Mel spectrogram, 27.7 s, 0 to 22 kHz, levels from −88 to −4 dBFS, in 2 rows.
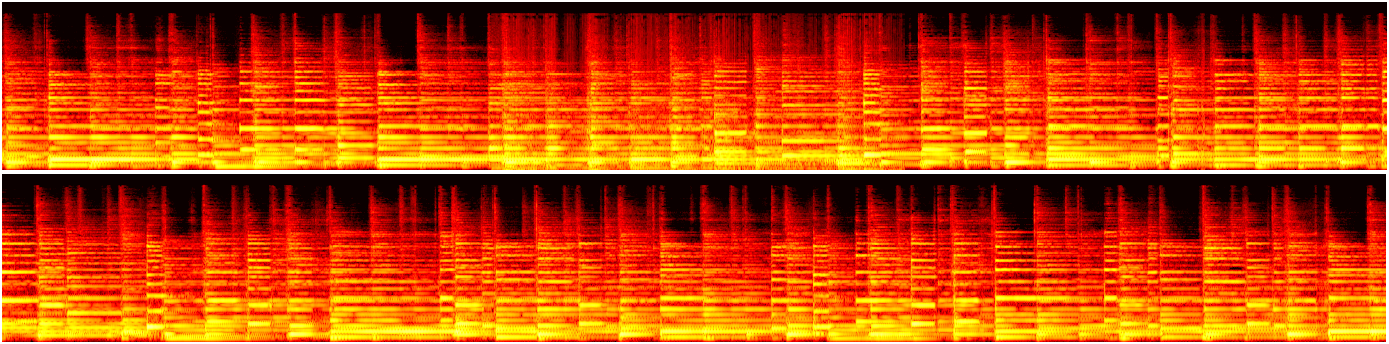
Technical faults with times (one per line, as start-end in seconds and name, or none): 4.90-9.03 filter restarted on every block
11.96-12.02 chunks out of order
